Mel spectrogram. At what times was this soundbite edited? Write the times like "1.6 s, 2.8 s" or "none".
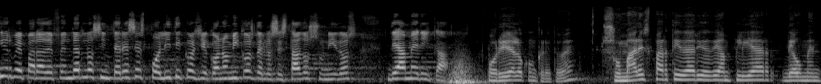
4.7 s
